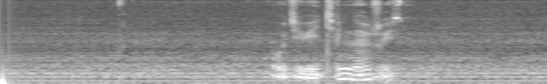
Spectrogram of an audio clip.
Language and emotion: Russian, neutral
